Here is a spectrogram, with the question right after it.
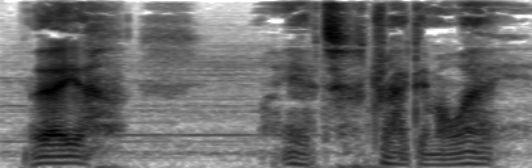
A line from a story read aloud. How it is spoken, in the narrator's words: Theo muttered in a low, deadly voice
